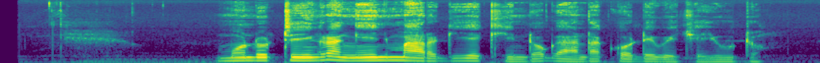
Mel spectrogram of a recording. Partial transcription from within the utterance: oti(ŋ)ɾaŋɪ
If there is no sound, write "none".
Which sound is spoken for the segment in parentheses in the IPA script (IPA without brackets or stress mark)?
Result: ŋ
